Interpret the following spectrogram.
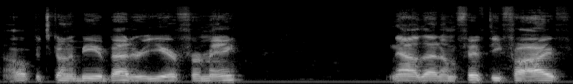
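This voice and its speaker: A man in his fifties chats to his livestream audience in an unhurried, halting way, full of fillers and pauses. His voice sits somewhat low and comes across smooth and clear. He talks at a very slow pace. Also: completely flat delivery, fairly bright tone. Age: 50s. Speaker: livestream host. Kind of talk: casual livestream chat.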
